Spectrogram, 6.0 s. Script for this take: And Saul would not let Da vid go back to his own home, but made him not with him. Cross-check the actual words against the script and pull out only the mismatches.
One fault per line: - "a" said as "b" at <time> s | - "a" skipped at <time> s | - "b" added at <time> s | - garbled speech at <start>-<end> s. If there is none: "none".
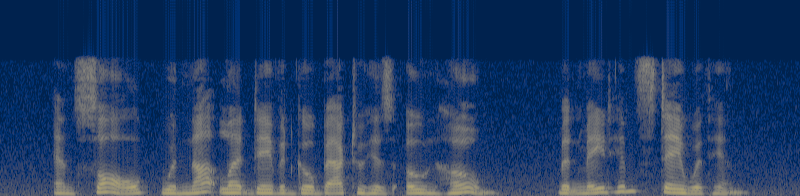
- "not" said as "stay" at 4.8 s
